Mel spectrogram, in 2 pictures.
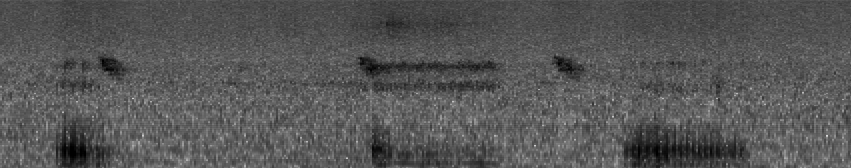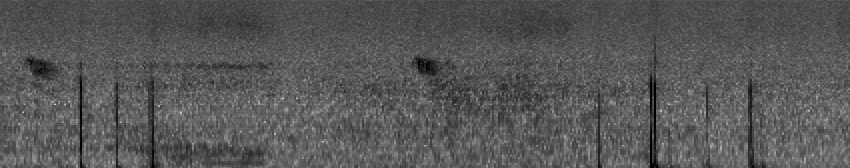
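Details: Black Shar Pei puppy snoring while asleep; soft, rough snorts and snuffles with a few small clicks.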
